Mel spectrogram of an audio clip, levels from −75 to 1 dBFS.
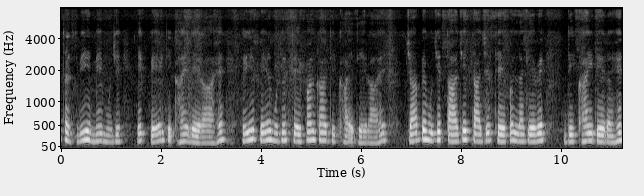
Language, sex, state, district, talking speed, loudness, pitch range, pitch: Hindi, male, Chhattisgarh, Sarguja, 165 wpm, -16 LUFS, 150-170 Hz, 160 Hz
